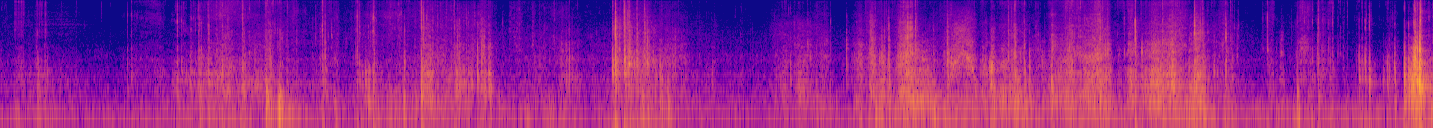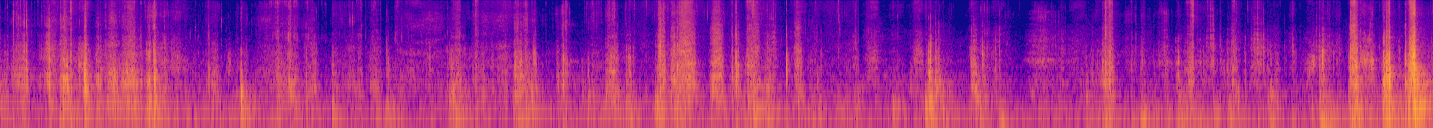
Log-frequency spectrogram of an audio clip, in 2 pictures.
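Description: Irregular rustling, crinkling and tearing as the backing is peeled off adhesive hook-and-loop strips and a carpet-like truck bed liner panel is pressed and scraped against the bed wall, with louder peaks about halfway through and near the end.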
